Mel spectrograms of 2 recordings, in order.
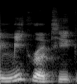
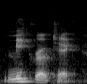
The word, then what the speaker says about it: MikroTik: pronunciation is mikrotik however the official pronunciation technically it should be me crow tick um I might say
